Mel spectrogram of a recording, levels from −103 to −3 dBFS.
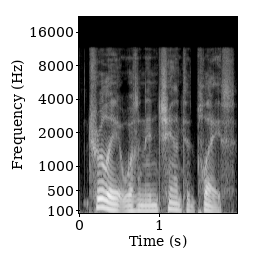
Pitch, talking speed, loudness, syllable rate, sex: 110 Hz, 180 wpm, -18 LUFS, 5.8 syllables/s, male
